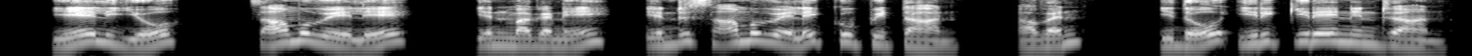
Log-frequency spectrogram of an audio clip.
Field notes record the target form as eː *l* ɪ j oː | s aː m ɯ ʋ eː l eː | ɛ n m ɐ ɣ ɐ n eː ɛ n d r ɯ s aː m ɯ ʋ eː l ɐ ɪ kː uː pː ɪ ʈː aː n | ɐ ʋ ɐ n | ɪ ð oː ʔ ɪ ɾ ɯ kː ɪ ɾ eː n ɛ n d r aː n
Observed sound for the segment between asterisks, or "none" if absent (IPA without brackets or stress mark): l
